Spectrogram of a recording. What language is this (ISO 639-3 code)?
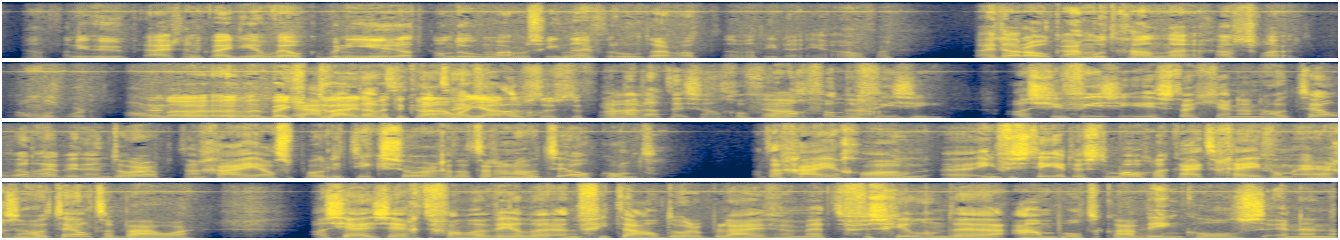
nld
